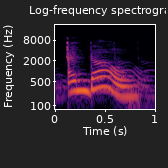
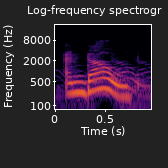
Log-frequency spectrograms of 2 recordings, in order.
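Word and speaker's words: endow: एंडाउ, एंडाउड, एंडाउड, बहुत सारे बच्चे इसे एंडो बोलते हैं। एंडो गलत प्रोनाउंस है बच्चों, एंडो नहीं, एंडाउ।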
